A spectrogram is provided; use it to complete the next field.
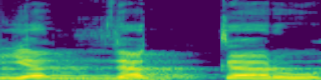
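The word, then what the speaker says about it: يَذَّكَّرُ: Wama yadzakkaru illa. Nah wama dua harakat panjang. Yadzakarunya pendek. Dalfnya ditekan ya.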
